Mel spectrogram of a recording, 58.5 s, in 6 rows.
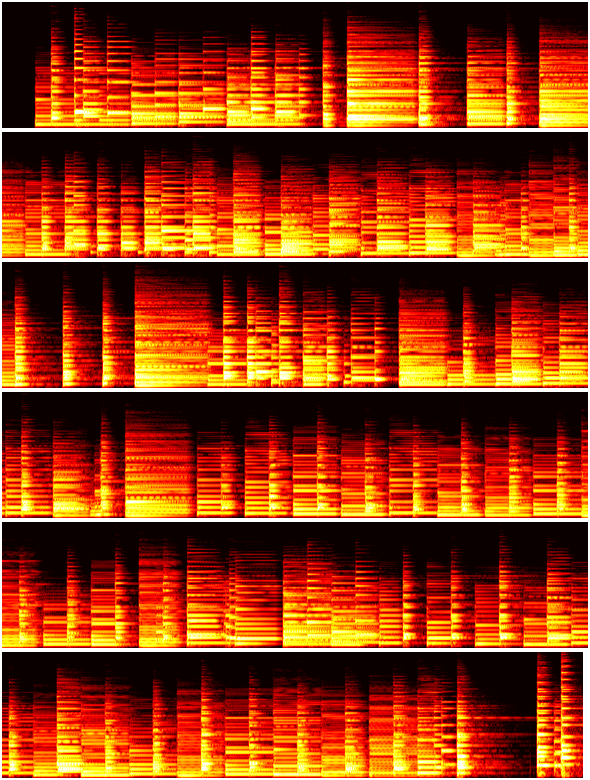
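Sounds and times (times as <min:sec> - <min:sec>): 
GC piano: 0:00.6 - 0:58.5.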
